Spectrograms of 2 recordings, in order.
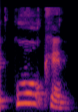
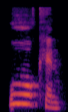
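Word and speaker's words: kochen: স আর একটা হচ্ছে খ, যেমন এই যে কোখেন, কোখেন, কোখেন মানে রান্না করা।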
